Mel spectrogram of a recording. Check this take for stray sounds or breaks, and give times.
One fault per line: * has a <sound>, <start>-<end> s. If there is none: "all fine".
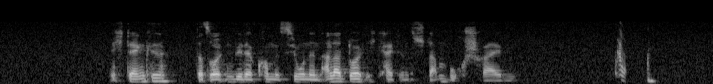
* has a chirp, 6.2-6.3 s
